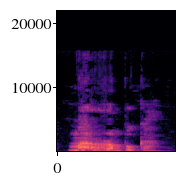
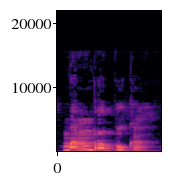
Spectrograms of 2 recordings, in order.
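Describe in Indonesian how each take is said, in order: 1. Bunyi n melebur menjadi bunyi r yang dobel. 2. Bunyi n diucapkan sebelum r. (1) "dibacanya adalah harus mar rabbuka" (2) "Tulisannya adalah man rabbuka"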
